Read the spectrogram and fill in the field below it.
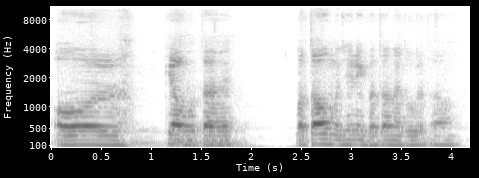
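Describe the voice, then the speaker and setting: A man's voice: lowish voice, completely flat delivery, measured pace, gravelly, warm tone, reverberant, distant mic, low-quality recording. A man teaching a computer lesson in a casual, chatty way, asking his students questions and drifting into side stories.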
